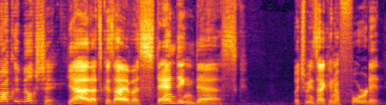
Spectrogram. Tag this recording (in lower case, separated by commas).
speech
